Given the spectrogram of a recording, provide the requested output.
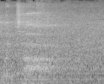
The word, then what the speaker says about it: Ptah: One of the major deities is, we pronounce it Ptah, but the same word exists in the Yoruba language as Pataki.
